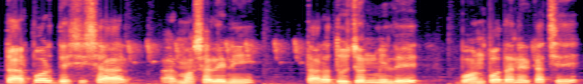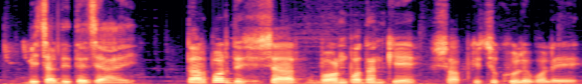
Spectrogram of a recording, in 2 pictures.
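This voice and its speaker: A man's voice: mid-range voice, steady tone, a little slow. A man narrating a cartoon folk tale as a scripted storyteller. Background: music.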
